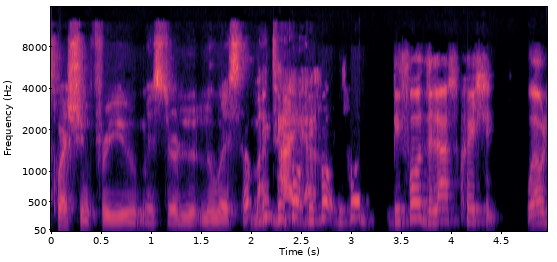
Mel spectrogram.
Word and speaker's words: Mataya: Luis Mataya. Before the last question, well done. That you pronounced it perfectly.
